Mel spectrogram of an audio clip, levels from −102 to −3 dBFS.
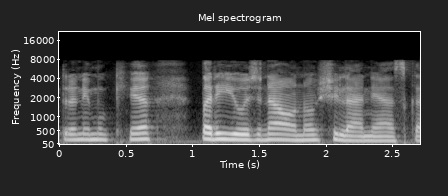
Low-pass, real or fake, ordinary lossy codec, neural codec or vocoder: none; fake; none; codec, 16 kHz, 2 kbps, FunCodec, trained on LibriTTS, 25 frames a second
